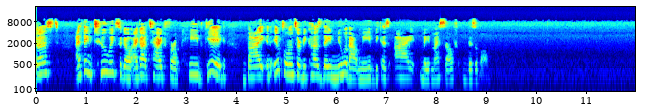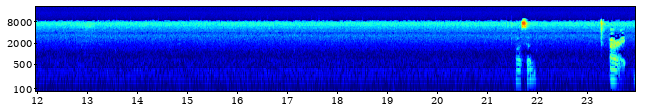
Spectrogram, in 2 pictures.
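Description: A young woman speaks calmly and clearly into a microphone, heard as if over an online call.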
